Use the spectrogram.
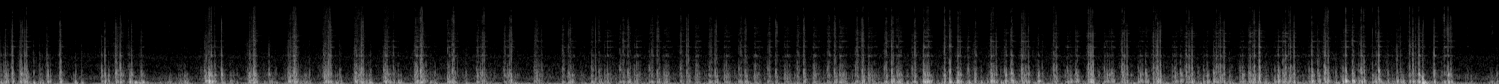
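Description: Fingernails of both hands scratch and rub a large pink hollow inflated rubber ball covered in nubs. A dense, steady stream of quick scratchy taps and soft, low, hollow thumps keeps going throughout, each dying away almost at once.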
